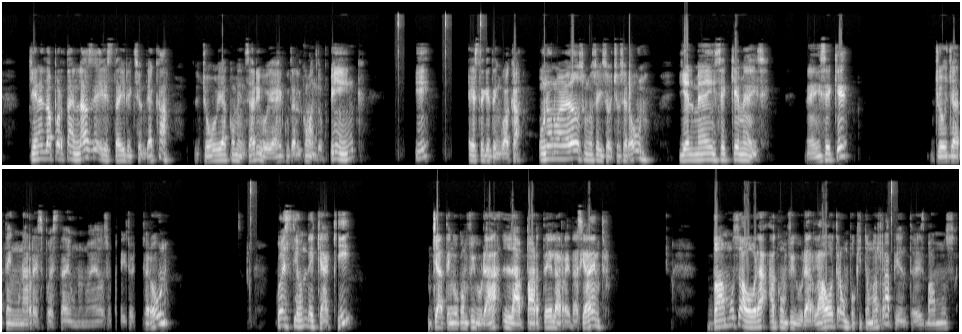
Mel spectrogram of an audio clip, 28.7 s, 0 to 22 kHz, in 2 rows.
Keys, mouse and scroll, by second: 0.8 ctrl+2, 12.8 ctrl+2.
